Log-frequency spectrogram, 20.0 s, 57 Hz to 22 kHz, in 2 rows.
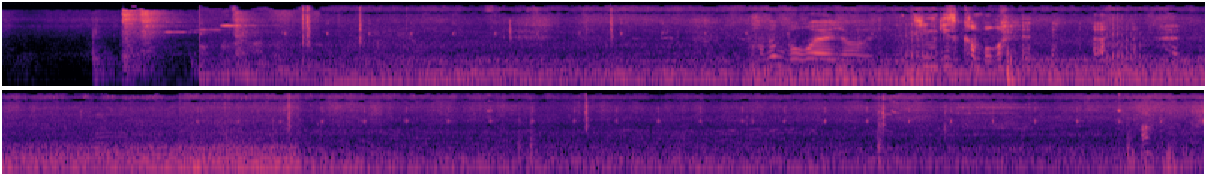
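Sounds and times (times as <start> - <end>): car road and engine rumble: 1.6 - 20.0
faint regular ticking: 2.3 - 9.0, 9.6 - 20.0.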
